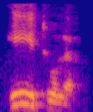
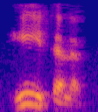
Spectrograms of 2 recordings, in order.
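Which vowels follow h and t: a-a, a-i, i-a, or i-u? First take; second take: i-u; i-a. First: The h takes i and the t takes u. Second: The h takes i and the t takes a. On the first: "بكسر أوله وضم آخره" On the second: "بكسر أوله وفتح آخره"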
